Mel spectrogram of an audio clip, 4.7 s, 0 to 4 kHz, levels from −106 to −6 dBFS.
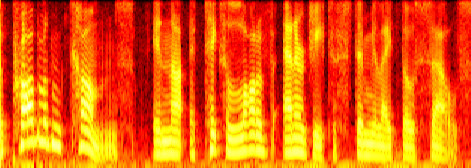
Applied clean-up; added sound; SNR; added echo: none; none; none; none.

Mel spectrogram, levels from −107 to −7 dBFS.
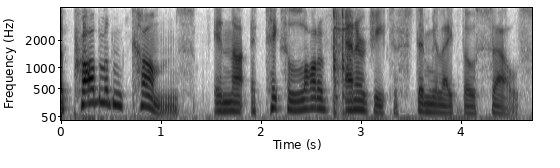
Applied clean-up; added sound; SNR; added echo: none; Glass / Liquid; 14 dB; none.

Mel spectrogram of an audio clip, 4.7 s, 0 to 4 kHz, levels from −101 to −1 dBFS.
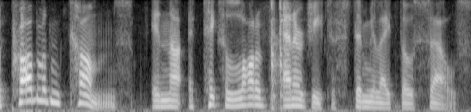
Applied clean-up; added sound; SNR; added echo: neural mask model Resemble Enhance denoiser.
